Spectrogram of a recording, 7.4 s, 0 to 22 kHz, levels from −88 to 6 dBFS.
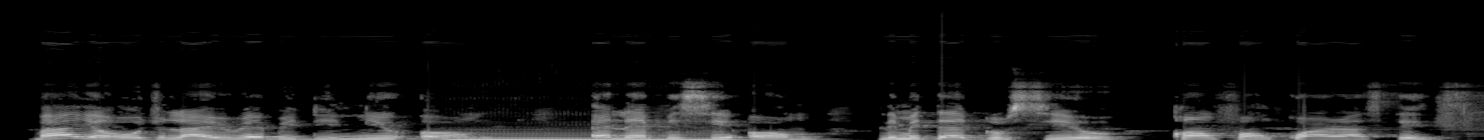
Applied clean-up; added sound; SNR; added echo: none; Bowed string instrument; 1 dB; none.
